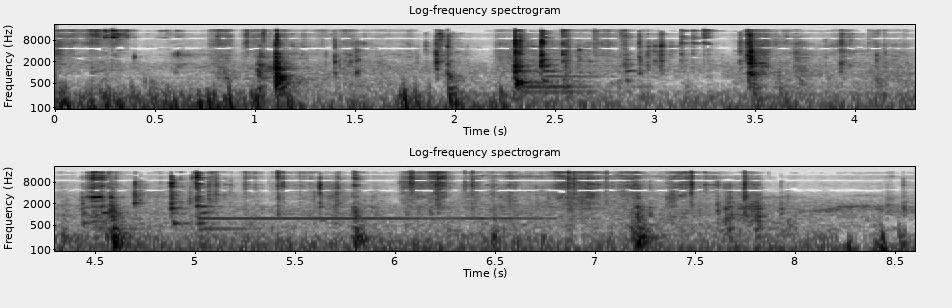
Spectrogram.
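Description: Scattered light clicks and clinks of hand tools and parts being handled under the hood, over a low rumble. About halfway through, a faint steady tone runs for nearly two seconds.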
